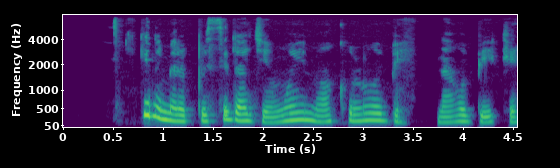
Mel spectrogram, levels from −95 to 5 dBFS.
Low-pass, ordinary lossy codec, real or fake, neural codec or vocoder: 7.2 kHz; none; real; none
